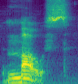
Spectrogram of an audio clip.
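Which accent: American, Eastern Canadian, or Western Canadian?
Western Canadian. Said in a Western Canadian accent.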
